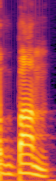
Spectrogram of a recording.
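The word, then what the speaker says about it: balm: पढ़ा जाता नहीं है उसी तरह guys B ए एल एम एम के पहले एल आ रहा है तो मैं क्या बढूंगा बाम आई वट आई से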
